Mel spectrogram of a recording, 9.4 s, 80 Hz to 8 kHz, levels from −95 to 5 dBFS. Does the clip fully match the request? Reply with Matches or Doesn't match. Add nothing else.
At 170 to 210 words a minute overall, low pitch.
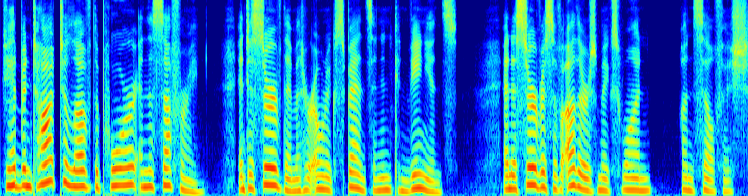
Doesn't match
